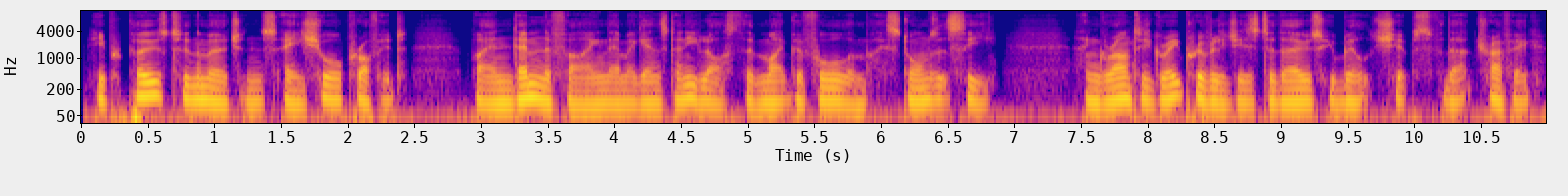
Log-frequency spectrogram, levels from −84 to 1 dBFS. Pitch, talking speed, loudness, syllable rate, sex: 105 Hz, 185 wpm, -19 LUFS, 5.2 syllables/s, male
